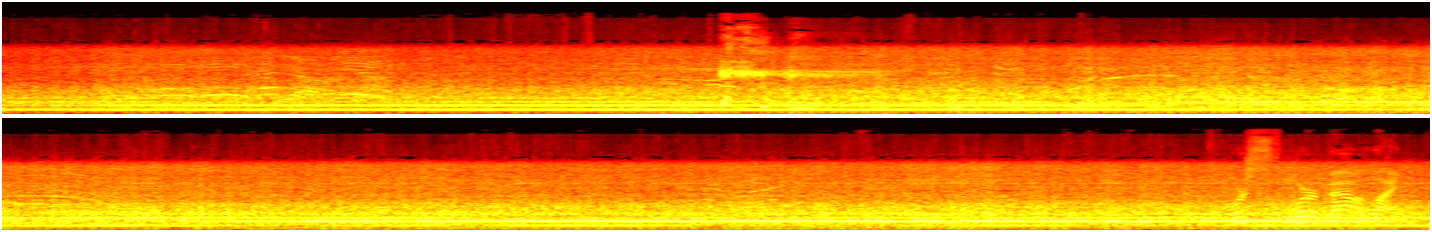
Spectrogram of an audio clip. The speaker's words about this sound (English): So we made these low passes to clear animals off the runway. So now you can show the video. That's what's happening. This is our second pass.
